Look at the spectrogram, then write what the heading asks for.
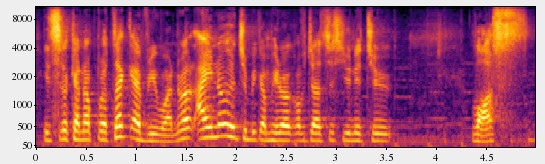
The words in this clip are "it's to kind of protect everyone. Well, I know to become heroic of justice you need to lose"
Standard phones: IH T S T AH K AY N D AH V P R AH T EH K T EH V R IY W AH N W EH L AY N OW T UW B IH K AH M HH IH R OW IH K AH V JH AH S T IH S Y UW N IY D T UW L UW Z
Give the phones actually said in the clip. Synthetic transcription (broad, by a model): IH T S T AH K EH N AH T P R AH T EH K T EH V R IY W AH N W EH L AY N OW T UW B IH K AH M HH IH R OW IH K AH F JH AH S T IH S Y UW N IY D T UW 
